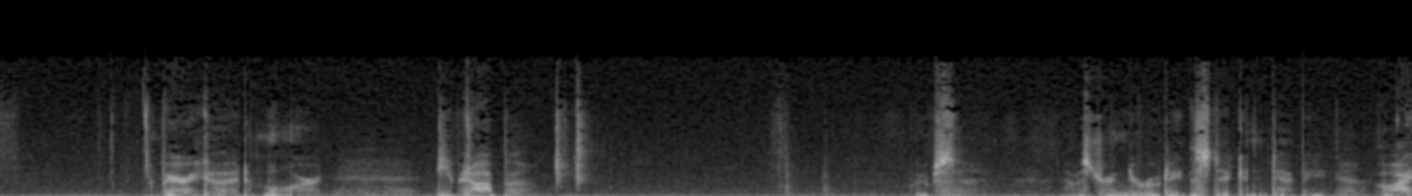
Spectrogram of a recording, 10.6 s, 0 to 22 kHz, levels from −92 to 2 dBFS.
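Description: Sample clock jitter runs through the whole clip. A few microseconds of timing error add hiss roughly 30 dB below the sound, rising on loud, bright passages.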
